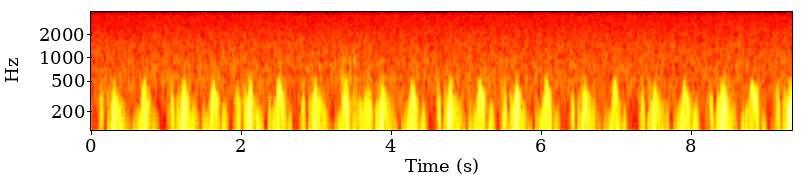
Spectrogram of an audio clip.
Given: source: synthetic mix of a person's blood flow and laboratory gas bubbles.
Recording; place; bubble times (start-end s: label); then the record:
Doppler ultrasound of blood flow; precordium
3.31-3.40 s: bubbles
3.44-3.90 s: bubbles
From the record:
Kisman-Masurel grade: 211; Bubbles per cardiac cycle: several, 3 to 8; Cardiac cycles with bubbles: 1 to 10%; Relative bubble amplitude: barely perceptible (0.100 to 0.250); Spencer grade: 1 (occasional bubble signal discernible with the cardiac motion signal, with majority of cardiac periods free of bubbles); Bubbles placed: anywhere in the cardiac cycle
